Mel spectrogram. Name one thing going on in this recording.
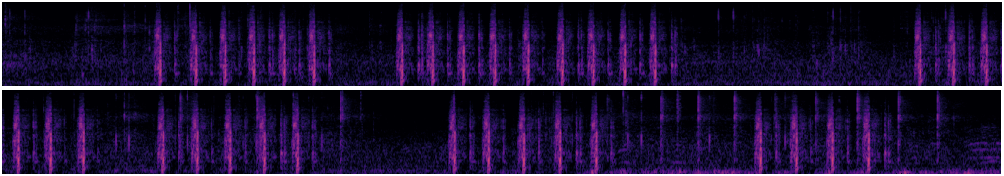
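An airsoft gun fires rapid bursts of sharp clicking shots.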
